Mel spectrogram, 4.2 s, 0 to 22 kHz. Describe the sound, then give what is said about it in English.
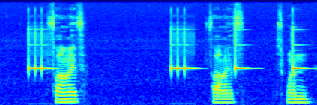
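A watch buzzes out the time, 11:58, as a series of buzzing tones, long buzzes for fives and shorter ones for ones, in separated bursts with short harmonic, voice-like blips mixed between them. “What it was doing, it was using a long buzz, and you heard, and that's why I kept the sound on, because you, rather than doing a single beep, it was doing a repeated beep.”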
